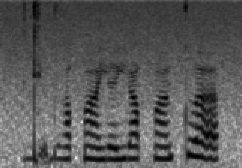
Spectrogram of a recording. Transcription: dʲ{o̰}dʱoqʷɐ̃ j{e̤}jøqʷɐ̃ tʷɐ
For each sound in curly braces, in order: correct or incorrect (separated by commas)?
correct, incorrect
